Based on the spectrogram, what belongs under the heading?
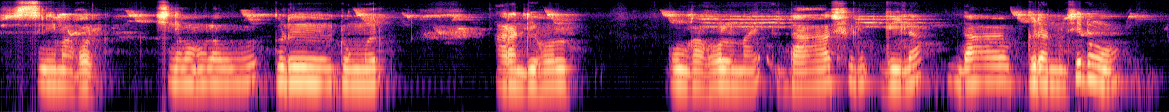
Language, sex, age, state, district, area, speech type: Bodo, male, 45-60, Assam, Kokrajhar, rural, spontaneous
